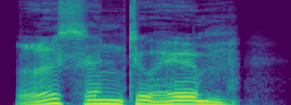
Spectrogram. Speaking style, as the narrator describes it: the codger's voice boomed

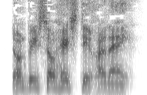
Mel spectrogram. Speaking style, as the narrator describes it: Skippy snapped peevishly

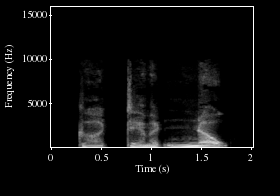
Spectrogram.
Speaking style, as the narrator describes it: He growled

